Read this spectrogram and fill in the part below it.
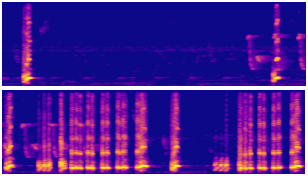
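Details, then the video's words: White-breasted waterhen calling as a lure for trapping, with a few isolated harsh notes after a quiet stretch, then a fast, stuttering series of short croaks. "Tiếng chim quốc Mồi chuẩn dùng để bẫy"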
